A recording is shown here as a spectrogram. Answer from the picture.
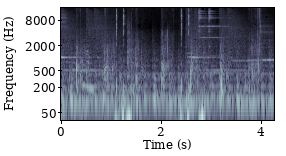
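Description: Background music with held notes, scattered short knocks and clicks, and a brief high chiming tone about three seconds in.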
